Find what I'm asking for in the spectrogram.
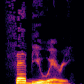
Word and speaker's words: February: February. Muitos falantes nativos dizem February, quase omitindo o primeiro R.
